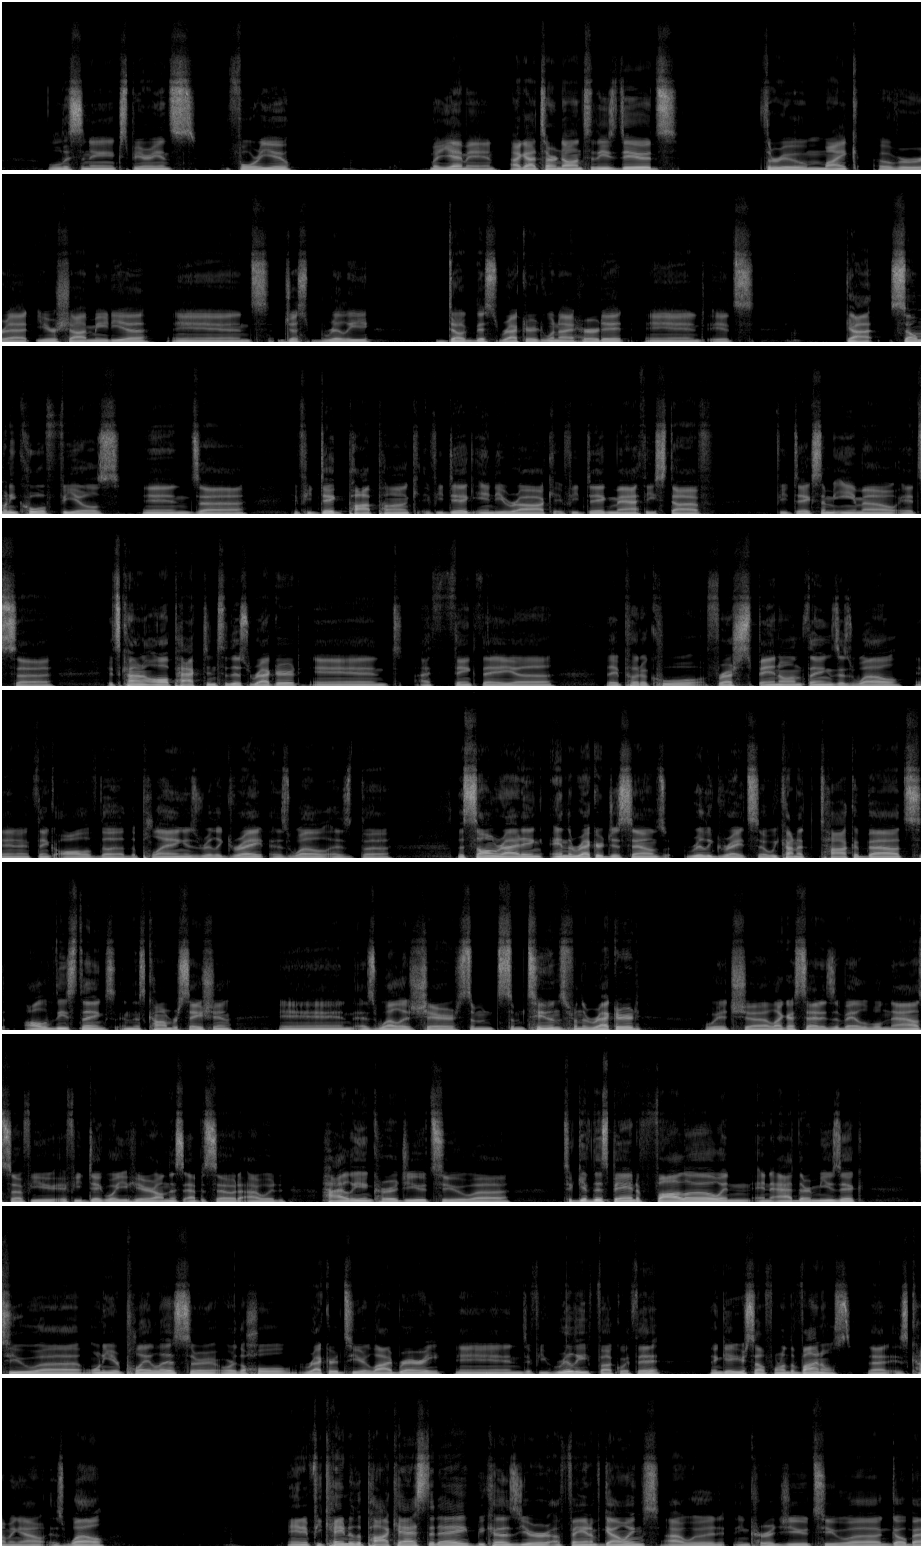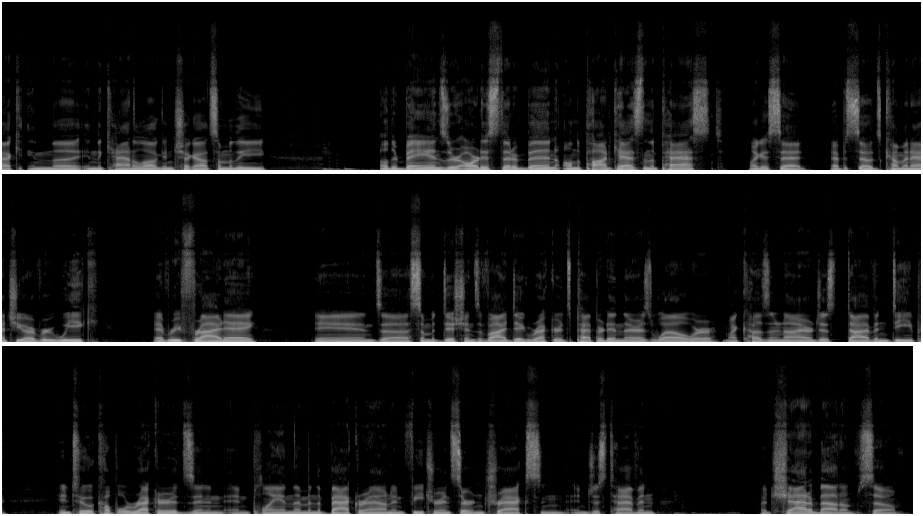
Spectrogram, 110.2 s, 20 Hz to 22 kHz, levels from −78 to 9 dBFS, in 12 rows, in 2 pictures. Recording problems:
none

